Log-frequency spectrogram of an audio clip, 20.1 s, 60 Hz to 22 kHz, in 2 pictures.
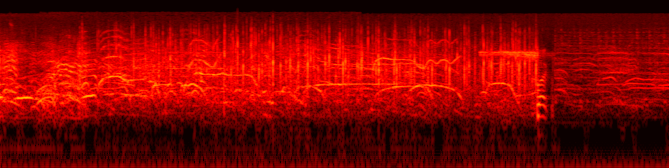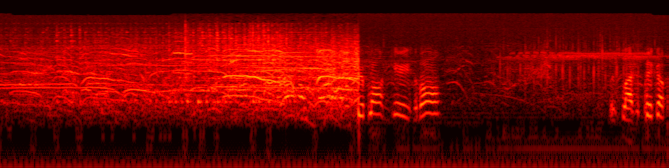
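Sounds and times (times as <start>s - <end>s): crowd talking and shouting: 0.0s - 20.0s.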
